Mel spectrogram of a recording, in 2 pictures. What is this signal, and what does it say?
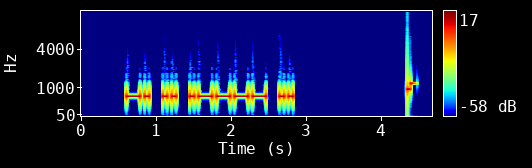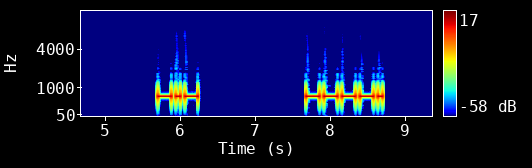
Morse code, heard as a keyed tone, about 20 wpm, spaced as for 12 wpm, 700 Hz. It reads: NI1I K9
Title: USA Call Signs - 4 Characters - 8x Character Spacing - 20wpm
